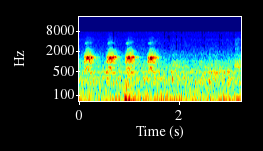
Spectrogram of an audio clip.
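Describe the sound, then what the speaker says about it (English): A crow caws four times in an even rhythm, moderately distant and fairly faint, followed by quiet background hiss. "That sounded like a crow was in the house, y'all."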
